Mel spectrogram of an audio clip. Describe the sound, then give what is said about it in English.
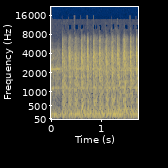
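A rapid, sustained burst of machine gun fire in a film scene, loud, with evenly spaced shots rattling off in quick succession for nearly two seconds. No voices are heard. “Oh, I think that's that gunfire is actually scratched onto the frame.”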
